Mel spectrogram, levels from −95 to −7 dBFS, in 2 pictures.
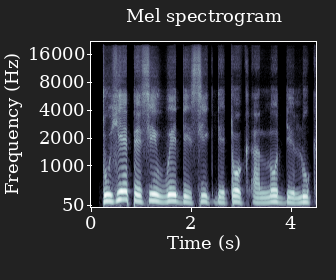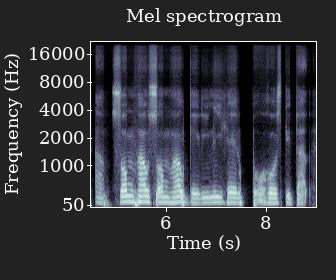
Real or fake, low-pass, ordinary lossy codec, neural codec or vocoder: fake; none; none; autoencoder, 48 kHz, 32 numbers a frame, DAC-VAE, trained on Japanese speech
